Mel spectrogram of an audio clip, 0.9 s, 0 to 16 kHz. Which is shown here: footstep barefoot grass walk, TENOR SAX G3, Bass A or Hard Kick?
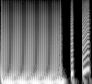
Bass A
